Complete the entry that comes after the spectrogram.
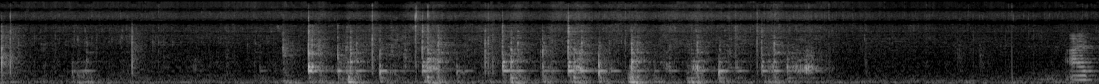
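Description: Ginger and garlic sautéing in a pan for a vegetarian vada pav, with a steady low sizzle and scattered stirring scrapes and clinks, moderately close, no voices.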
